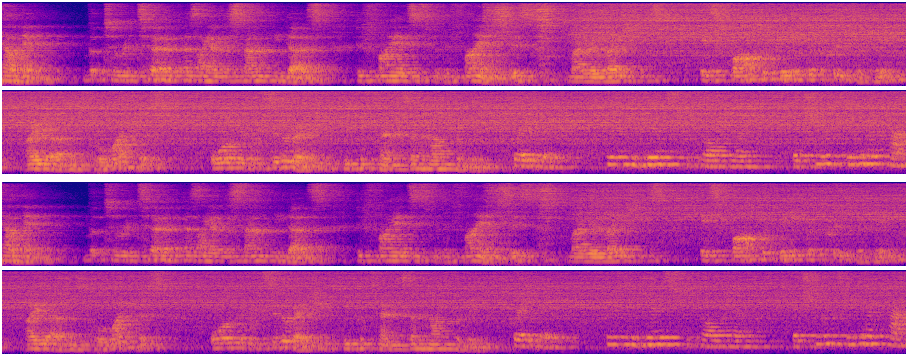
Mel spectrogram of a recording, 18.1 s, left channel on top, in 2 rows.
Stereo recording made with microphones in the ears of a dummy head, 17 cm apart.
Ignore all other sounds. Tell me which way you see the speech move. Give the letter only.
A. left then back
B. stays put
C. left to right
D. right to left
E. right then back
C.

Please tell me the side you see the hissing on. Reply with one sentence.
You can hear the hissing on the left.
